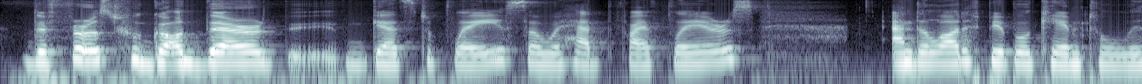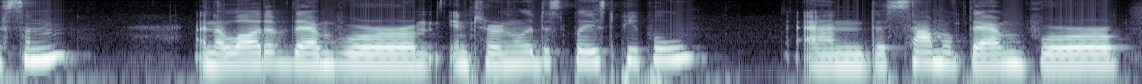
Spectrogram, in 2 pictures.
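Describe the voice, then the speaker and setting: Smooth-voiced woman guest. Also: mid-range voice. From Crimea, Ukraine. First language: Russian. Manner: animated storytelling, frequent hesitations. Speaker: podcast guest. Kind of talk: casual interview chat.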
